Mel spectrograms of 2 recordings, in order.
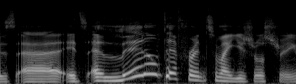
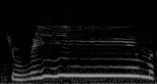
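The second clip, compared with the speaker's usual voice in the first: cute anime streamer; 5 dB quieter than usual. Acted. Cute high greeting.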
